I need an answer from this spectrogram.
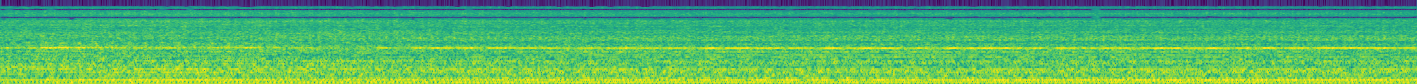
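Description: Car engine idling steadily just after starting, with a thin, steady high whine running over it.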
